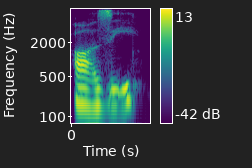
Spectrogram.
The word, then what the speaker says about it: Aussie: And the short version, Aussie, is spelled this way but sounds like Aussie.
